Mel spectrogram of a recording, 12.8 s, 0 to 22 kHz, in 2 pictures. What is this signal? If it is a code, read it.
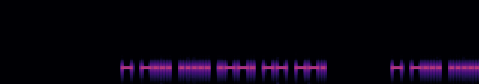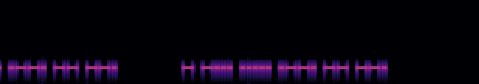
Morse code, heard as a keyed tone, about 28 wpm, 700 Hz. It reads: TB5PMG TB5PMG TB5PMG
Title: DXCC-100 Call Signs - 6 Characters - Repeated 3x - 28wpm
